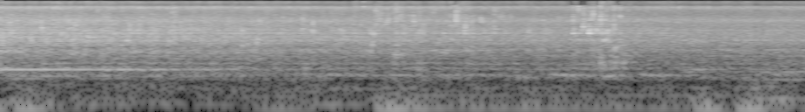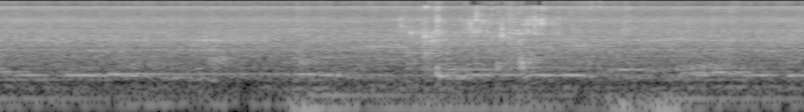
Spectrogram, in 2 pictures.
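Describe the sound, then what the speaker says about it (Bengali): Water poured into a pot of duck curry being cooked in a pressure cooker, a soft continuous splashing trickle heard close by, fairly quiet, with a few faint knocks. "কিছুটা ঝোলের পানি দিয়ে দিচ্ছি।"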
